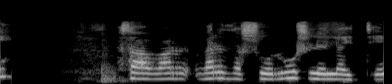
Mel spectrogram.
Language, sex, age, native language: Icelandic, male, 8, Italian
